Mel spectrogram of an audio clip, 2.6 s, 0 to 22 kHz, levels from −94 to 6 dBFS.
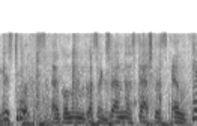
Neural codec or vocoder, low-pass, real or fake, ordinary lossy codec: codec, 16 kHz, 2 kbps, FreqCodec, smaller model; 7.2 kHz; fake; AAC, 48 kbps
